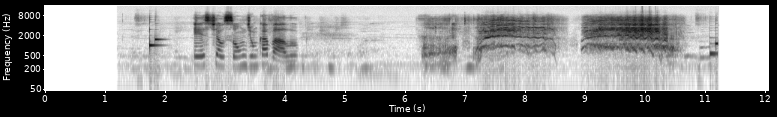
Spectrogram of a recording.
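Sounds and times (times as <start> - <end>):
click and tone: 1.8 - 2.1
horse whinnying: 6.2 - 10.7.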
